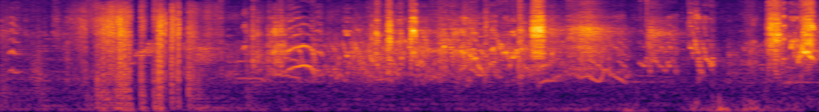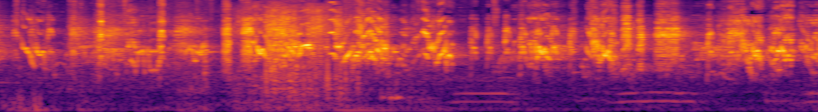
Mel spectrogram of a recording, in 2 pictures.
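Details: Budgerigars twittering and squawking in quick high bursts and warbles, with a few low coos repeating softly near the end.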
